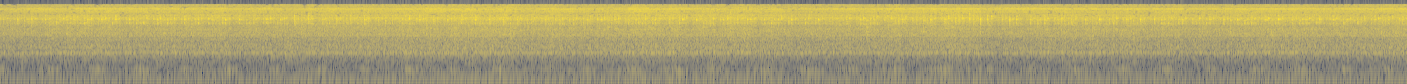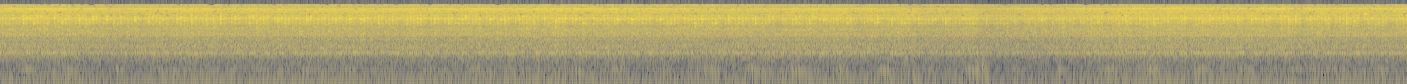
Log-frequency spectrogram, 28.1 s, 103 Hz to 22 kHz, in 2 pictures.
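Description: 1967 VW Beetle's air-cooled flat-four engine idling steadily at about 800 rpm, warm and off choke, as its carburettor idle mixture is being set for best revs.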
